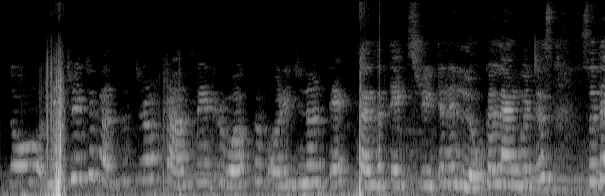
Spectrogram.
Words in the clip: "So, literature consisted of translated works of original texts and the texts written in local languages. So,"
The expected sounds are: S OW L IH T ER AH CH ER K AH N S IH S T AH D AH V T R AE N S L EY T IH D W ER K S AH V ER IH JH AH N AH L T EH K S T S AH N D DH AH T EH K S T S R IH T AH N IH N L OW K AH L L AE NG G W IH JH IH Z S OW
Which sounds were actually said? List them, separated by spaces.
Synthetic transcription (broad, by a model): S OW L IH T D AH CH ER K AH N S IH S T AH D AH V T R AE N S L EY T IH D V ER K S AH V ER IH JH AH N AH L T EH K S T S AH N D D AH T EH K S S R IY T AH L IH N L OW K AH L L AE NG G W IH JH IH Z S OW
